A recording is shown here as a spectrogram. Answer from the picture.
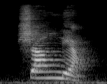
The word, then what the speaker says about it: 商量: 商量 discuss 商量 discuss. The 量 when you pronounce it kind of like uh, unstressed. So close to neutral tone.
